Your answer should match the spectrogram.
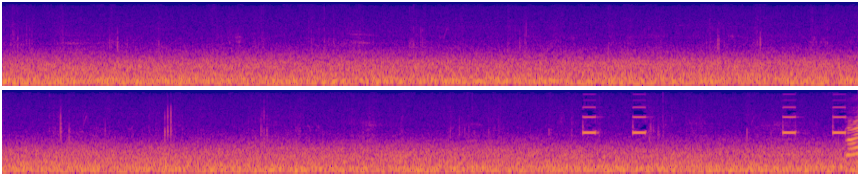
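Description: Steady low outdoor background rumble, with a few short high electronic beeps about seven seconds in.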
